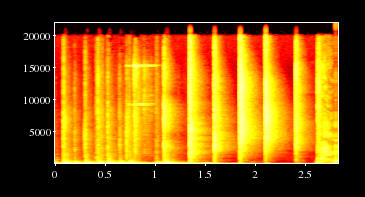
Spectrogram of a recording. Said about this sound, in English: You're punching your own hand or something.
